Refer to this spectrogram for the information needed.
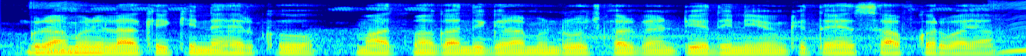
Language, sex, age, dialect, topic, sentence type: Hindi, male, 31-35, Awadhi Bundeli, banking, statement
